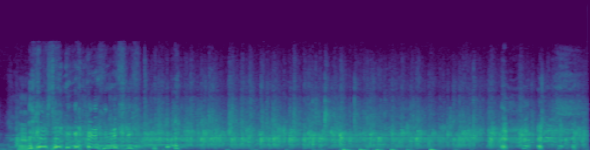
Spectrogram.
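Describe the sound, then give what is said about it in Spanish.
An audience breaks into sustained applause, a dense wash of many hands clapping at a steady loudness for several seconds, with some laughter and voices mixed in at the start. “Entonces, a poner si me aplaudís.”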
